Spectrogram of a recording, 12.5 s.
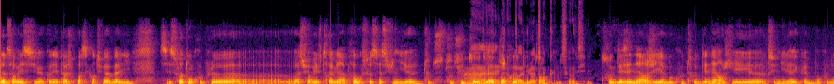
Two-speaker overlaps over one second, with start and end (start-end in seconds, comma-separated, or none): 6.9-8.2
